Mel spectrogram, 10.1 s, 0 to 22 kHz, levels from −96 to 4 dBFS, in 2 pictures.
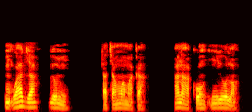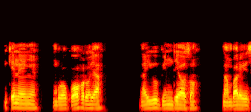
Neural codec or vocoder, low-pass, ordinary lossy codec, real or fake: none; 5.4 kHz; AAC, 32 kbps; real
